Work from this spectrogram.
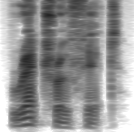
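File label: "retrofit", British English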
